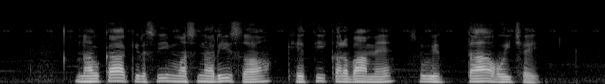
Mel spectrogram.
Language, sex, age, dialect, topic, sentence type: Maithili, male, 31-35, Bajjika, agriculture, statement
